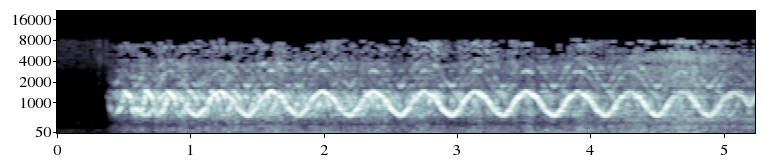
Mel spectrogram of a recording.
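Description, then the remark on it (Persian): A fire engine siren at a market fire wails continuously, its pitch sweeping smoothly up and down in a steady, rapid cycle over a low rumble of traffic and engine noise, loud throughout with no voices. “رواهای ماشین های سوختار خاموشکنی زود زود دیده می شود.”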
